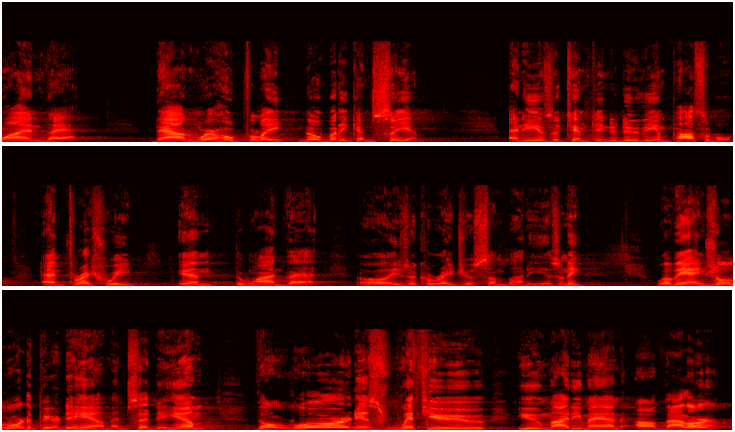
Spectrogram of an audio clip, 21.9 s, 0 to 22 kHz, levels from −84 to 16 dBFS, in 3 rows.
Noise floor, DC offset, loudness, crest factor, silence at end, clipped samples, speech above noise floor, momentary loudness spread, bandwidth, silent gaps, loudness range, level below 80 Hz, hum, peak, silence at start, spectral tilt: -68 dBFS; under 0.1%; -37 LUFS; 20 dB; 0 s; under 0.1%; 30 dB; 13 LU; 16 kHz; none; 6 LU; -74 dBFS; none; -18 dBFS; 0 s; -2.5 dB/octave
